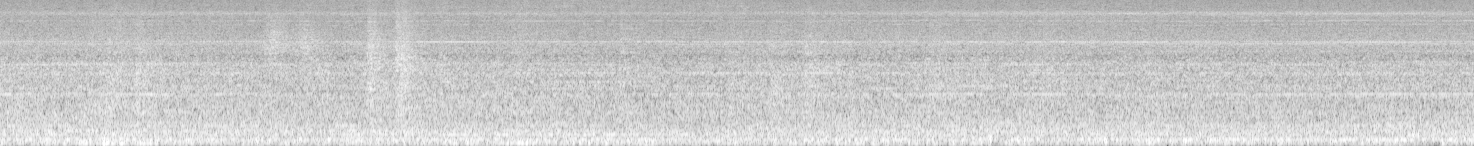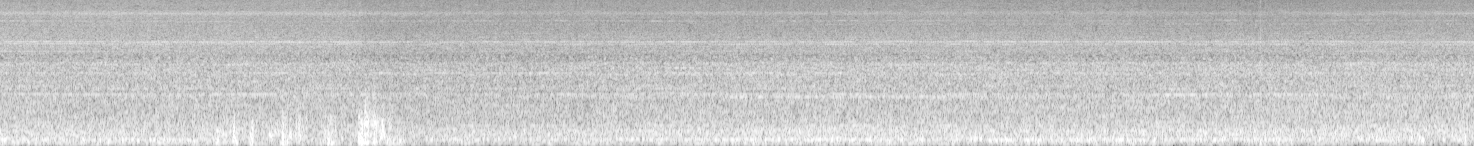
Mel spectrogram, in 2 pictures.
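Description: Steady whir and hum of a running textile tenter frame (a 'ram') and its fans, with thin steady whines high up. A short cluster of knocks comes a little past halfway.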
